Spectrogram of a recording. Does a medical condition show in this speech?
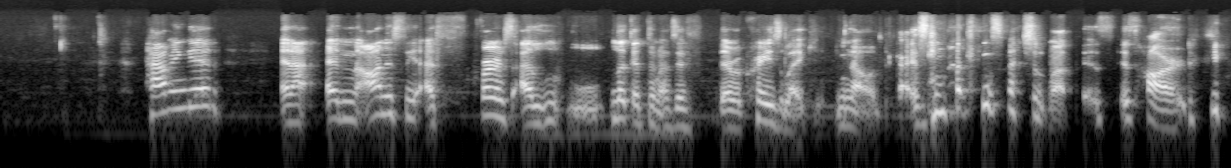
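Yes: stuttering; uncle and triplet siblings also stutter; frequent pauses, needs deep breaths while speaking, part-word repetitions; here repeated sounds.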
